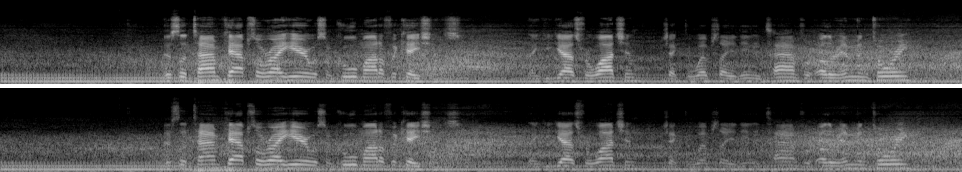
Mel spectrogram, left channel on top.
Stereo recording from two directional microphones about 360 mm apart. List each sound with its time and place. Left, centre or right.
1.6 s speech: centre
5.5 s speech: centre
8.1 s speech: left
